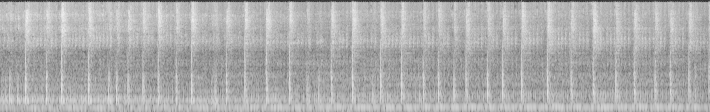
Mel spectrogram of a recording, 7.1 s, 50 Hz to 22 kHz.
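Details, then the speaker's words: Honda TRX250R two-stroke drag build with DMR Lynx cylinder kit and custom piston, during break-in: fast sharp ticking over lumpy idle; top end a little noisy, possibly piston chatter, though it runs snappy. "top end is a little noisy. It's got that custom piston in there, the one that I dip pulled and everything."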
